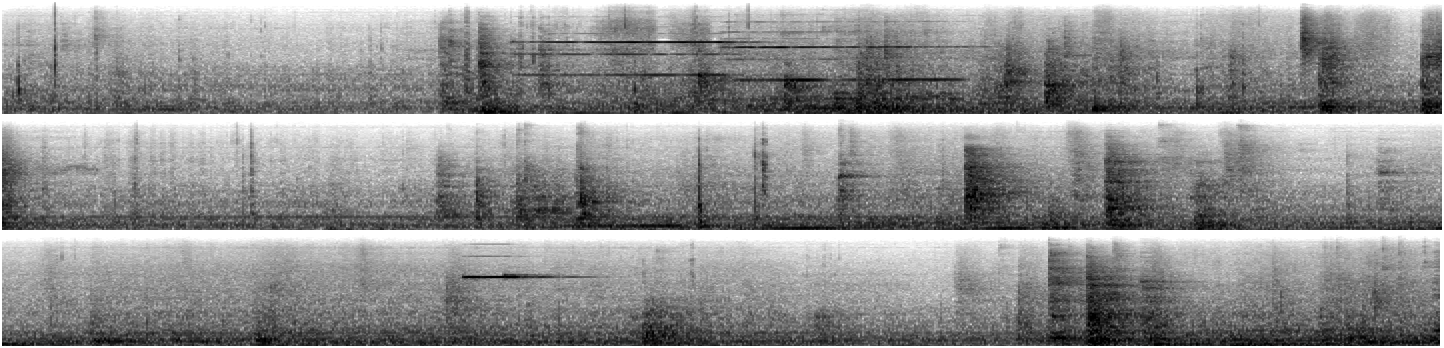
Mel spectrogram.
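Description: Elevator doors slide open and shut.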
